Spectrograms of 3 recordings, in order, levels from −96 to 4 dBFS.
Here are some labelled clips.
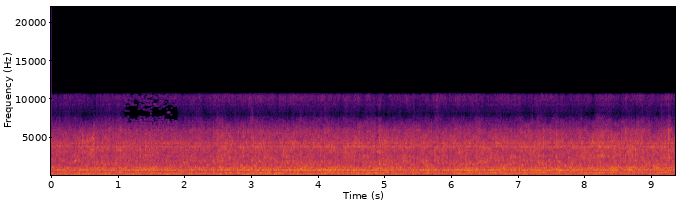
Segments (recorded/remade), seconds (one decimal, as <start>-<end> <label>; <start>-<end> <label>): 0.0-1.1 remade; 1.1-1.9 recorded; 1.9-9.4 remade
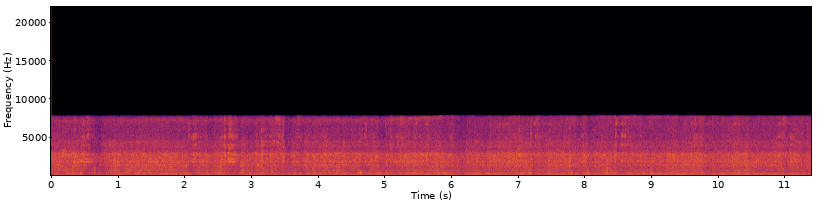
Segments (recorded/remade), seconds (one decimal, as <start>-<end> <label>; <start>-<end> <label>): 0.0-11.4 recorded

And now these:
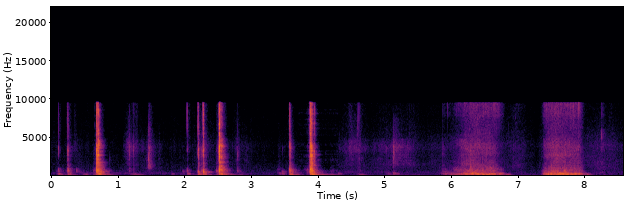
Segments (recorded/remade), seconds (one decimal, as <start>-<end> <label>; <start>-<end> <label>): 0.0-3.7 recorded; 3.7-4.3 remade; 4.3-8.6 recorded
